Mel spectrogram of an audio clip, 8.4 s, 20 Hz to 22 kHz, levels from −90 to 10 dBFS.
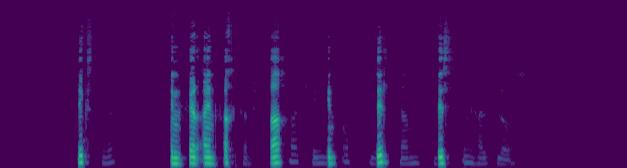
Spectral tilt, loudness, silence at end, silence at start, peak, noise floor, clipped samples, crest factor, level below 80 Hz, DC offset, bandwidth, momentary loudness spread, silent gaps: -7 dB/octave; -30 LUFS; 2.4 s; 1.05 s; -8 dBFS; under -90 dBFS; under 0.1%; 24 dB; -68 dBFS; under 0.1%; 11 kHz; 14 LU; 1.55-2.27 s, 3.42-3.54 s, 3.99-4.06 s, 4.53-4.57 s, 4.67-4.93 s, 5.22-5.34 s, 5.61-5.78 s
